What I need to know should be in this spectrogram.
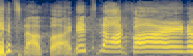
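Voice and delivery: imitated sobbing wail, squealing up high; crack, then wail it slowly, hammed-up; tearful breakdown. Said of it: "Someone gives you a hug".

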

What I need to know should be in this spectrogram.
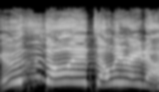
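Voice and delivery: very high, loud mock wail; hammed-up tearful rage, squeal it out; angry crying. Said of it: "you start crying".

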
